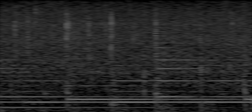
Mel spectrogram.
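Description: Rain falls in a steady, soft patter with scattered drop taps, heard alone at low volume beneath a faint constant hum.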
